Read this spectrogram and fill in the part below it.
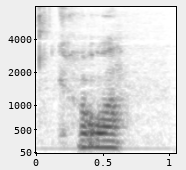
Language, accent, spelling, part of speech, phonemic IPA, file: French, Canada, croîs, verb, /kʁwa/, LL-Q150 (fra)-croîs.wav
- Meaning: inflection of croître: 1. first/second-person singular present indicative 2. second-person singular imperative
